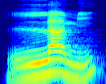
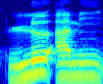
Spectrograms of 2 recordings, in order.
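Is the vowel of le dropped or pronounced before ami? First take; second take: dropped; pronounced. First: The vowel of le is dropped: lami. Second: Both vowels are pronounced, le then ami. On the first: The speaker calls it right. "we just transform it into this generic L apostrophe" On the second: The speaker calls it wrong. "sounds a bit strange"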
